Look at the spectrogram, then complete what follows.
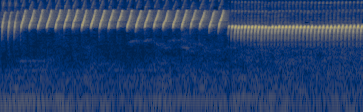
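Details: Canary training song with a quick, even run of bright chopped syllables for two seconds, then a sudden switch to a sustained, high, pure rolling trill held to the end.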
